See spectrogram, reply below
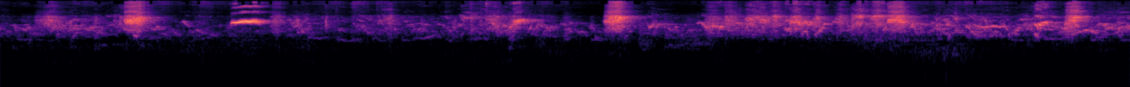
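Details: Budgerigar chattering, played to encourage silent budgies to sing: dense, scratchy, high warbling with sharp squawks and chirps, an ongoing busy stream of small-bird chatter.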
